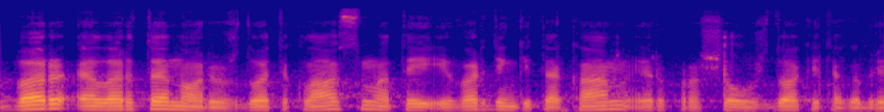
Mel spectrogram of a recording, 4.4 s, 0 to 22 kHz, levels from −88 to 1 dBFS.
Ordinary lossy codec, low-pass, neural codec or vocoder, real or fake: Opus, 24 kbps; 14.4 kHz; none; real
